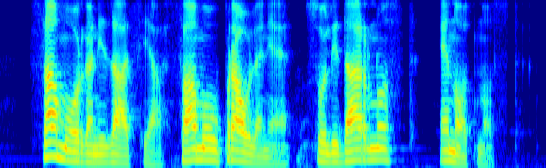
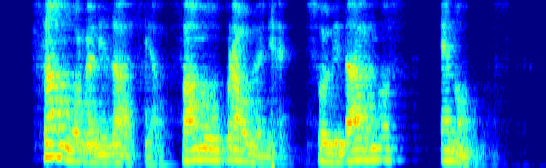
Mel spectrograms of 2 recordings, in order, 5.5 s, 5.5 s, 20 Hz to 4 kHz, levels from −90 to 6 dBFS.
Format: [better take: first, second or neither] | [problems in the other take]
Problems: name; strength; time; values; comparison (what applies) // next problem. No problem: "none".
first | noise reduction (neural mask model DeepFilterNet 3)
